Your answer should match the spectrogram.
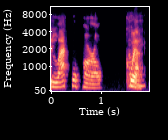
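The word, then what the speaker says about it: Lac qui Parle: everywhere that uh you know there are local pronunciations but here they say laap Paro qu laap Paro okay and jul lives next to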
